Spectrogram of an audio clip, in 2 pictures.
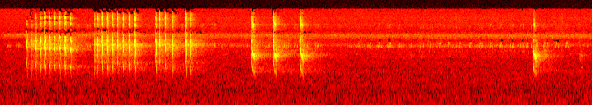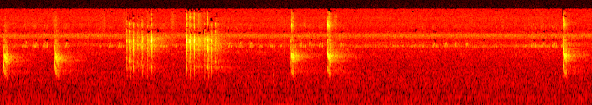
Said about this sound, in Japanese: はい、聞いていただきました。えー、これがですね、モズです。モズ。はい。でもね、まあ、あの、大きさ的にはスズメと似てますので、はい。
